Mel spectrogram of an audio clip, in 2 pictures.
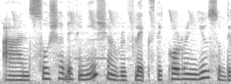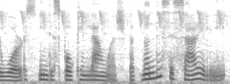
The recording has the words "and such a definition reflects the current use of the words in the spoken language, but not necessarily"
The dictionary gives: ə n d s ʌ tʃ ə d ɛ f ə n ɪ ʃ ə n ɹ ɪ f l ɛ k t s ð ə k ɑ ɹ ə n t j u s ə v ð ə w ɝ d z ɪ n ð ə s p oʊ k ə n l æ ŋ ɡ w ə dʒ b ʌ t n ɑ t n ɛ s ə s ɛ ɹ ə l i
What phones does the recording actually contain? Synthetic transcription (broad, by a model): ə n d s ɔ ʃ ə d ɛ f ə n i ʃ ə n ɹ ɪ f l ɛ k t s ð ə k ɑ ɹ ə n t j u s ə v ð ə w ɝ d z ɪ n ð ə s p oʊ k ə n l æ ŋ ɡ w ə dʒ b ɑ t n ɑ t n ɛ s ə s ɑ ɹ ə l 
